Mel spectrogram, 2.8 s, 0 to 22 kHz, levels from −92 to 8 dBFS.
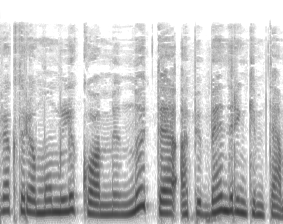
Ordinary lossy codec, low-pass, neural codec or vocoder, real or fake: AAC, 48 kbps; 14.4 kHz; none; real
